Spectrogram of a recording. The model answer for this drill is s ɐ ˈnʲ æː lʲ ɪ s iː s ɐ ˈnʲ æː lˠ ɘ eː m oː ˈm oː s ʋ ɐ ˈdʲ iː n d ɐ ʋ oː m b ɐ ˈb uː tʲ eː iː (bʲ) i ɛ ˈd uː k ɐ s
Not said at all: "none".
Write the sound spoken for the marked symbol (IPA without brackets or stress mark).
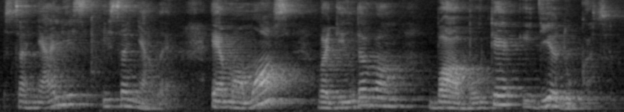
dʲ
